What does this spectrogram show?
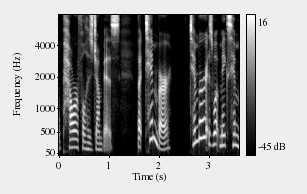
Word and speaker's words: timbre: It's pronounced "tamber".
